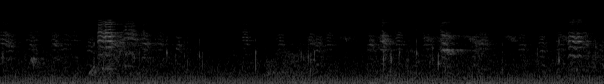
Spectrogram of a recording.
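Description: Birds chirping faintly in short, scattered calls, one a little louder about a second in.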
